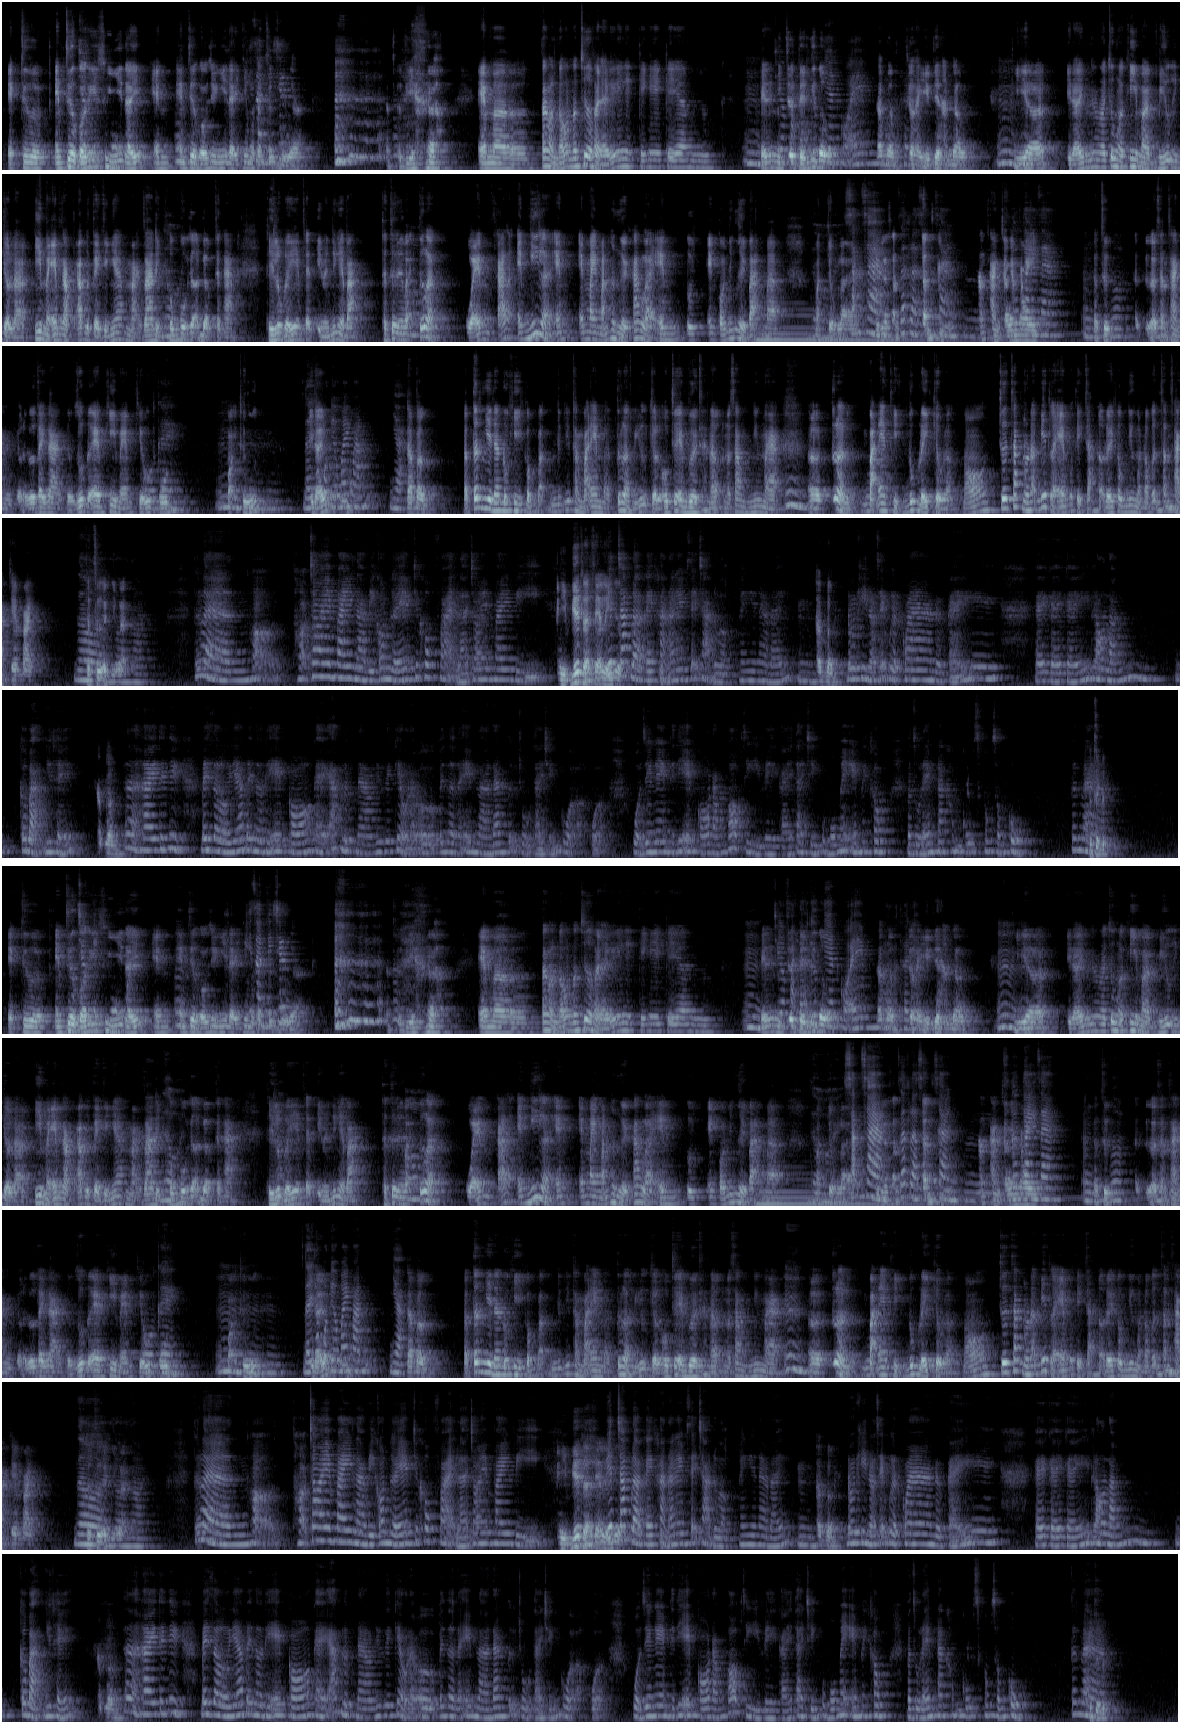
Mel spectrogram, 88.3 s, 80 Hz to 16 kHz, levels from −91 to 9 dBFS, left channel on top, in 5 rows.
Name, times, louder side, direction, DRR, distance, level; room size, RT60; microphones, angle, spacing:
voice 1, 0.1-4.5 5.9-6.6 7.1-10.7 11.4-12.4 13.1-14.5 15.2-15.7 16.0-23.0 23.4-24.2 24.6-29.3 29.9-30.5 30.9-31.1 31.5-32.0 32.3-33.2 34.0-34.3 34.7-38.0 38.7-39.2 40.0-40.6 41.4-41.7 42.3-47.0 47.4-53.5 54.4-54.9 61.3-62.3 65.2-65.5 72.1-72.5 85.0-85.2 87.1-87.2, left 3 dB, 40° left, 11 dB, 0.6 m, -32 dB
voice 2, 2.6-2.9 3.6-4.3 5.0-6.2 7.4-7.5 11.1-14.1 14.9-15.5 20.0-20.4 21.8-22.0 23.7-24.2 29.7-33.5 33.9-34.5 35.0-35.4 37.4-37.9 38.5-39.6 39.9-40.9 41.1-41.4 47.1-47.5 52.8-53.0 54.1-55.2 55.6-61.4 61.7-65.3 65.7-70.2 70.6-71.8 72.5-86.0 86.7-87.2, right 2 dB, 55° right, 4 dB, 1.3 m, -41 dB
sound 1, 29.0-35.2, equal, 20° left, 1.2 m, -49 dB
11.5 x 5.1 x 4.3 m, 0.65 s
head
